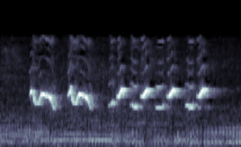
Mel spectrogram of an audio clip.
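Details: Female laughingthrush, a cage bird, singing to push males into song: looping whistled phrases, then a rhythmic run of paired notes alternating high and low about twice a second, over a low background hum.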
